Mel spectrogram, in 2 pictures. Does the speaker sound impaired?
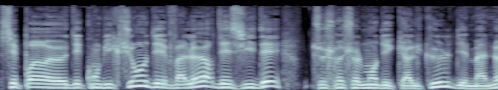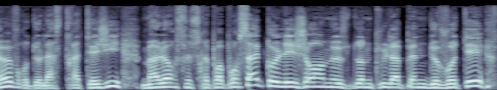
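No.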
